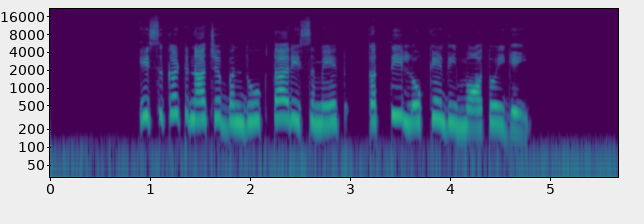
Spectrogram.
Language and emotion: Dogri, neutral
